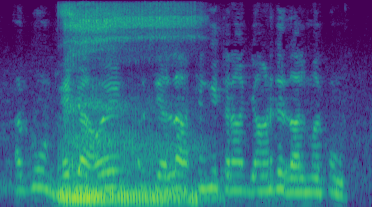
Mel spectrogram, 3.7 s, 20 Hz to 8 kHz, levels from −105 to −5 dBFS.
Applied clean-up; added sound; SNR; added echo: none; Animal; -4 dB; none.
